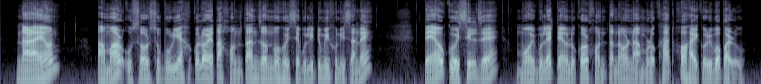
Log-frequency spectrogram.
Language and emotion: Assamese, happy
